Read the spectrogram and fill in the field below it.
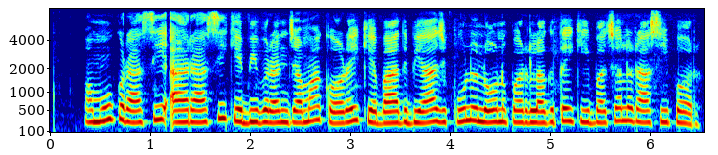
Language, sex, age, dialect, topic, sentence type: Maithili, female, 31-35, Bajjika, banking, question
